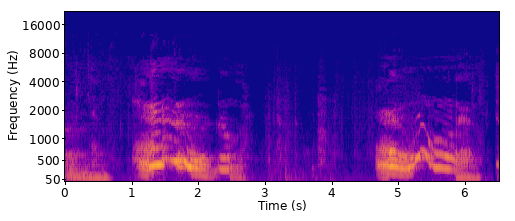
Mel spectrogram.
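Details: Golden Retriever indoors giving two drawn-out, wavering whining grumbles, each over a second long and rising and falling in pitch, with a low growly rumble at the start and a quiet gap between them.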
